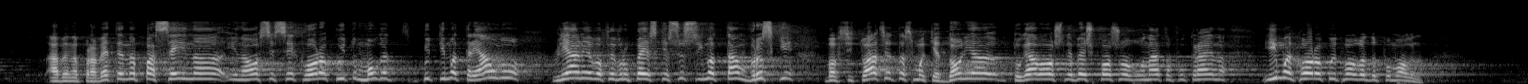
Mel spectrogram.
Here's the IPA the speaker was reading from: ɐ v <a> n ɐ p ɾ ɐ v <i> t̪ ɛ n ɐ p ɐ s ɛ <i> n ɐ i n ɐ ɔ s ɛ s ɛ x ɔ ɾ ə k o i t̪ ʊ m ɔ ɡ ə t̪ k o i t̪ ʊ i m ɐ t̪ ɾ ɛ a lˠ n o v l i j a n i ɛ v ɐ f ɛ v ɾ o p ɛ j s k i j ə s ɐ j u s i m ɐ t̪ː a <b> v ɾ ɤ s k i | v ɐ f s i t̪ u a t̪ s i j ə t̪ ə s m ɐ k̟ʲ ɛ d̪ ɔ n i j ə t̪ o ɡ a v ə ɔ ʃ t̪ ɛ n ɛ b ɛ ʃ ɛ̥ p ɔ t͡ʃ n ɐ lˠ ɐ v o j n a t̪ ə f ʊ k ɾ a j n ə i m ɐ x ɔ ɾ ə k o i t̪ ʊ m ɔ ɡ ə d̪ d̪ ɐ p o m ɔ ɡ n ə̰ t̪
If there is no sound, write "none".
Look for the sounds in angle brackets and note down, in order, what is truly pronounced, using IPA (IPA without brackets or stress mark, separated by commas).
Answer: ɛ, ɛ, i, m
